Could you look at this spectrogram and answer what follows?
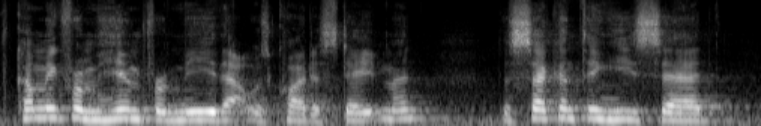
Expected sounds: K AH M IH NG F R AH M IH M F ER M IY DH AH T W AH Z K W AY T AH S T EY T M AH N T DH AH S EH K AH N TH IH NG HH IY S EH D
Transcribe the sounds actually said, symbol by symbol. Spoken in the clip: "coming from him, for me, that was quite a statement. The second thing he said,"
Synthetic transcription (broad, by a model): K AH M IH NG F R AH M IH M F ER M IY DH AH T W AH Z K W AY T AH S T EY T M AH N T DH AH S EH K AH N TH IH NG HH IY S EH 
